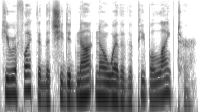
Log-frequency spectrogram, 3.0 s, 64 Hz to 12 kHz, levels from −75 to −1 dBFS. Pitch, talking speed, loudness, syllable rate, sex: 125 Hz, 240 wpm, -18 LUFS, 5.9 syllables/s, male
